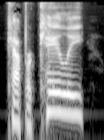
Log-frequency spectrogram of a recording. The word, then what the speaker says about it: capercaillie: For example, a type of chicken or cock that's native to the Scottish Highlands is either called a capercaillie or a capercailzie. The first pronunciation is the older pronunciation with the Y sound, and the second pronunciation is the newer pronunciation with the Z sound.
